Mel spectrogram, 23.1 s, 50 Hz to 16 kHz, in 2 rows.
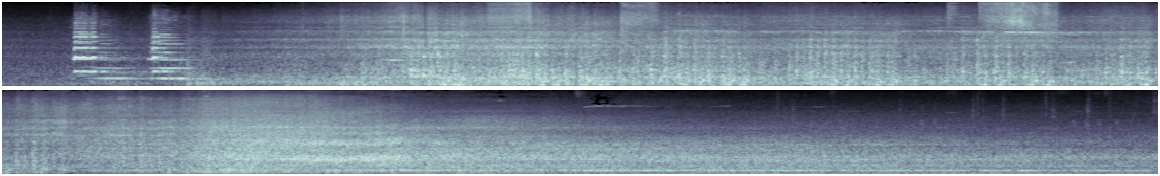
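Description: Two short blasts of a New Jersey Transit train horn, then the train rolls past with its wheels clicking over the rail joints. The noise is loudest about fourteen seconds in, as the PL42AC diesel locomotive at the end of the train goes by, and it fades as the train moves away.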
